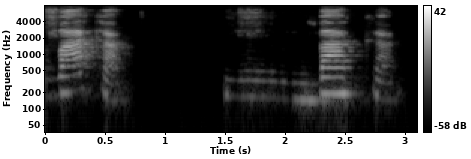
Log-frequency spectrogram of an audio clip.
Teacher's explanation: você coloca a a mão na no pescoço você consegue sentir quando eu falo vaca vaca eu consigo saber que é um v por causa da vibração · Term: sonoro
